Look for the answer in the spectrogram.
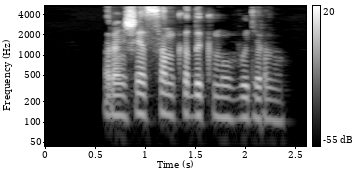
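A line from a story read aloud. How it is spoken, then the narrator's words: Grumbled under breath. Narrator (Russian): буркнул себе под нос ворон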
